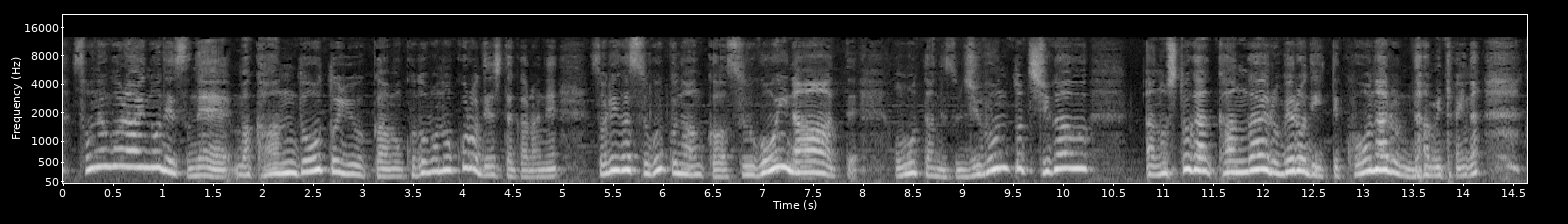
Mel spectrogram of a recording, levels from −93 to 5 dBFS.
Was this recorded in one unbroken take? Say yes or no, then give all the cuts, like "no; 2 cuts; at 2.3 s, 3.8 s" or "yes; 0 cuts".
yes; 0 cuts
